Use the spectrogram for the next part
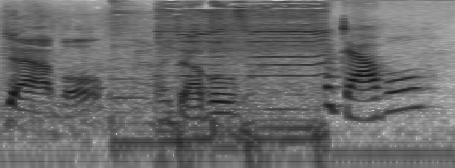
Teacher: come off like a showoff when people use dabble like this they often use a rising uncertain intonation that almost sounds like a question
